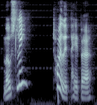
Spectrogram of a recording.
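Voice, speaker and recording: A woman's voice: sits low, wildly swooping pitch, a little slow, fairly bright tone, heavily acted. A woman voicing a blunt, proud alicorn princess with a matter-of-fact, slightly pompous delivery. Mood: indignant.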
